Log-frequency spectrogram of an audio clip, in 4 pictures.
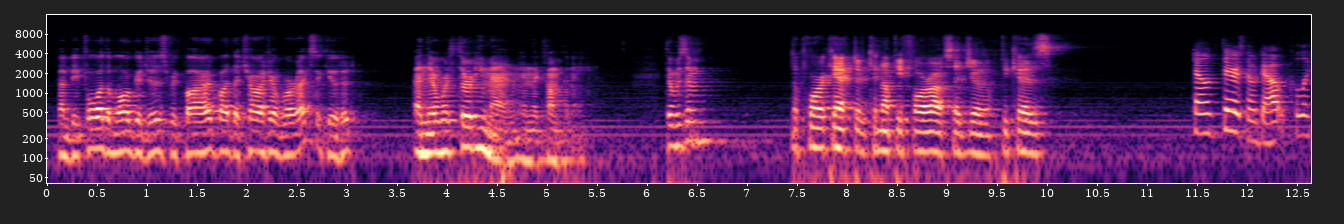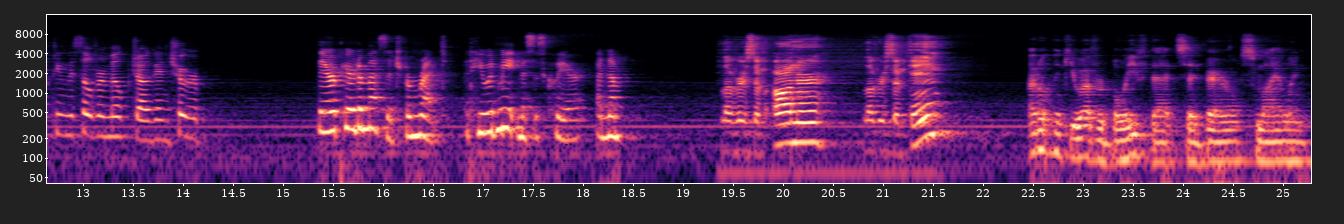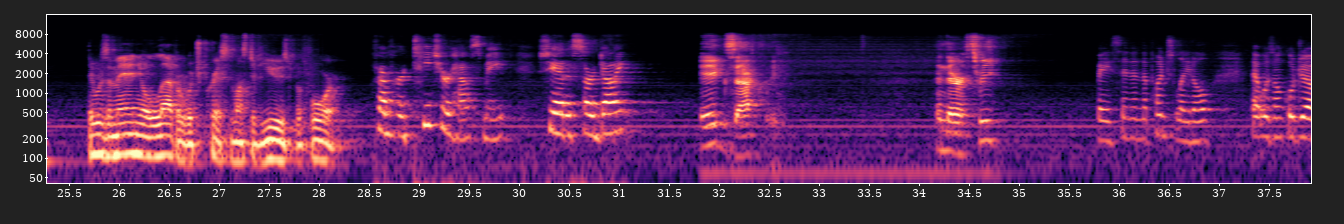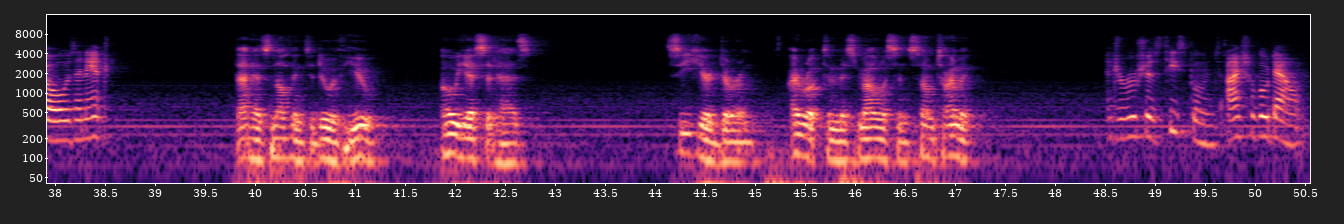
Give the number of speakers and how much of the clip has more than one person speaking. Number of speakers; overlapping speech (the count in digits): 9, no overlap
